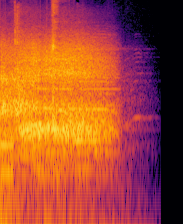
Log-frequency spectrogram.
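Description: Tail of a logo intro sting: a dense wash of noise, left over from a musical swell and hit, that fades out about a second and a half in, then silence.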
